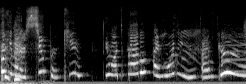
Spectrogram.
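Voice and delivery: put-on very high girly voice; Whitney girl voice. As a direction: squeak it out like a sweet young girl. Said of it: "[name], do your girl voice".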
